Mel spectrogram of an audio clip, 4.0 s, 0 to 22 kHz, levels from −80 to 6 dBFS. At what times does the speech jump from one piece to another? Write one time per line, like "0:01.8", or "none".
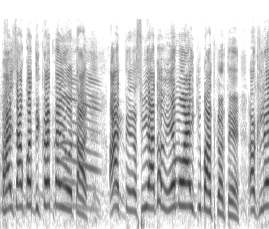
0:01.5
